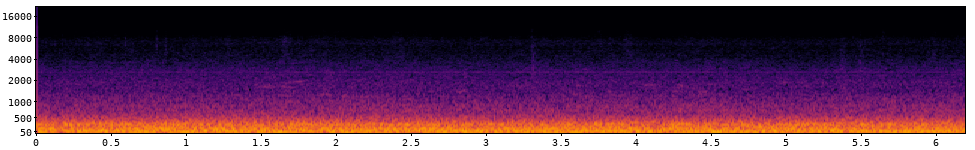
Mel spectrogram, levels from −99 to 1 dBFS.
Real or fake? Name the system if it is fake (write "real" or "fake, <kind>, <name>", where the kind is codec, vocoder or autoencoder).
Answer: real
